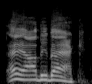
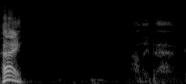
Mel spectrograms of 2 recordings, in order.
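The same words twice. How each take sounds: First: It is said in a normal voice. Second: It is whispered.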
